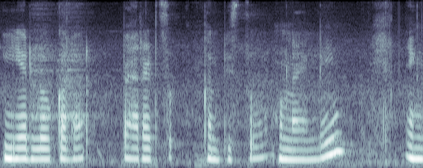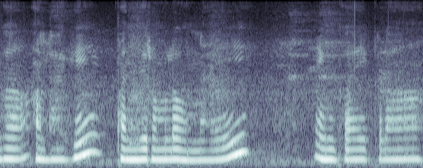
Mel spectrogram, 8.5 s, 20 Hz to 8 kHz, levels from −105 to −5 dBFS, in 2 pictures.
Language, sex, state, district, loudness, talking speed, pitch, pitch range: Telugu, female, Andhra Pradesh, Annamaya, -18 LUFS, 85 wpm, 185 Hz, 180-200 Hz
